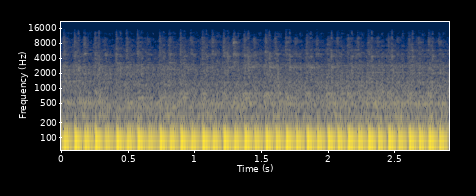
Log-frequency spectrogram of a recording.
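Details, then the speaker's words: 1982 BMW R100RT boxer twin idling, mic on the person walking around each cylinder; throttle blipped. Even, steady low thump from both cylinders, no ticks or knocks, quiet clean exhaust: normal smooth idle. "it idles super smooth you can see I'll twist the throttle a little bit for you and it just hums right along I'll go around it here the mics on my person so you can hear each cylinder it's very quiet exhaust is very clean"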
